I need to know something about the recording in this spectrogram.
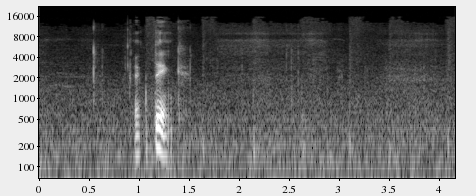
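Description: Footsteps pad softly on a carpet.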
